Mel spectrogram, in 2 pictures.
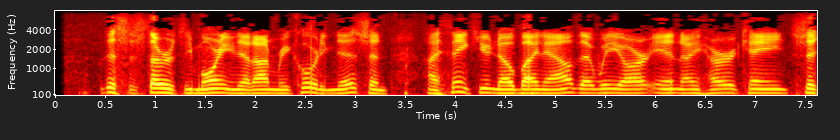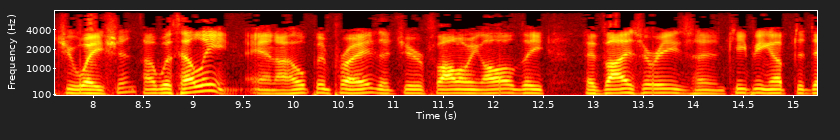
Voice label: Welcome and Announcements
